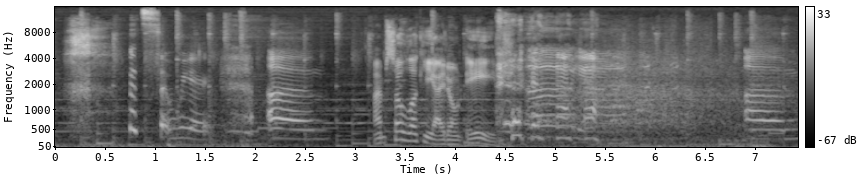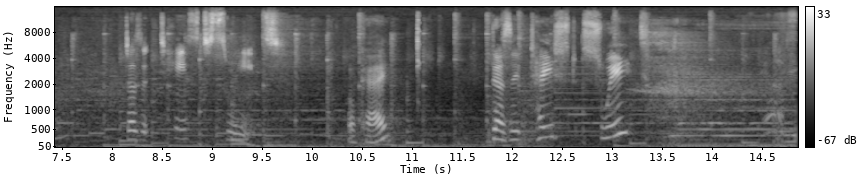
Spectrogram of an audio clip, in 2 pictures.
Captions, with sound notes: IT'S SO WEIRD. UM... - I'M SO LUCKY I DON'T AGE. - OH, YEAH. [laughter] UM, DOES IT TASTE SWEET? - OKAY. DOES IT TASTE SWEET? - YES.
